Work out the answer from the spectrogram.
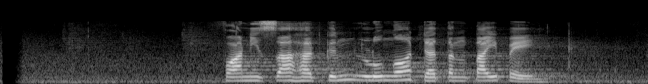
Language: Javanese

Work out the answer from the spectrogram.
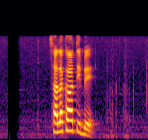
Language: Sinhala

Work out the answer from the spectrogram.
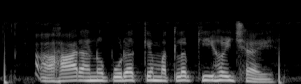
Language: Magahi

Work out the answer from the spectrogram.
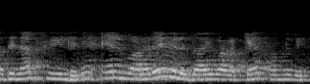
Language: Malayalam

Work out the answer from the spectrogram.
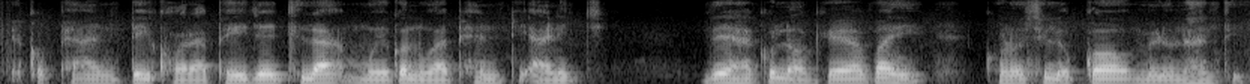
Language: Odia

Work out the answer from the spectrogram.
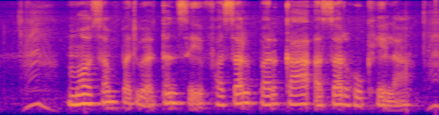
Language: Bhojpuri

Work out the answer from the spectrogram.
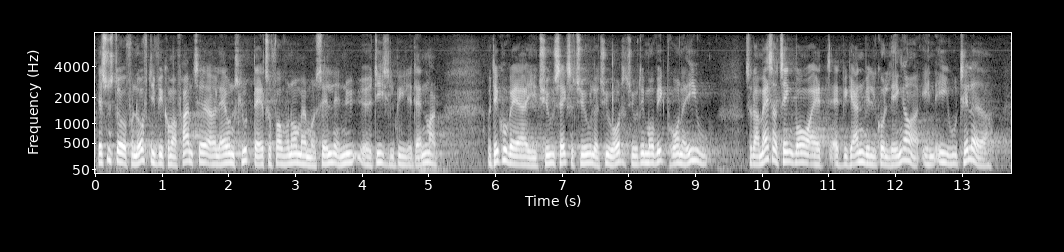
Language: Danish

